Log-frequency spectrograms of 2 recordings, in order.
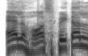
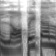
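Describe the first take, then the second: First: It is said like hospital, with h and s. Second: It is said lopital, with no h or s. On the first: The speaker calls it wrong. "उसे एल हॉस्पिटल नहीं कहते हैं" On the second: The speaker calls it right. "लॉपिटल rule कहते हैं, एच silent है"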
